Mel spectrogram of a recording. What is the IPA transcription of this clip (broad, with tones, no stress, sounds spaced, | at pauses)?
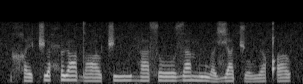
χ e˨ t͡ʃ ɨ˧ ħ ʉː˧ dˤ oː˨ t͡ʃ iː˧ ɦ a˧ s oː˧ z a˦ m ɨ˦ w ɐ˨ ʑ a˦ t͡ʃ o˨ β ʉ˨˦ qʼ o˦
